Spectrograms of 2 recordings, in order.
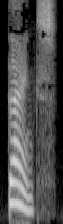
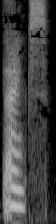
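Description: First: Sugary, sarcastic thanks; sweet on top, scornful under; mock sweetness. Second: Softer, creaky little thanks; gulp, then barely voice it. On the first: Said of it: "Biddy says with mock sweetness". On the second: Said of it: "in a soft, creaky voice". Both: A narrator's reading.

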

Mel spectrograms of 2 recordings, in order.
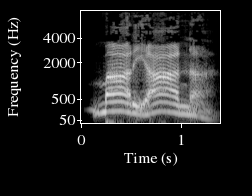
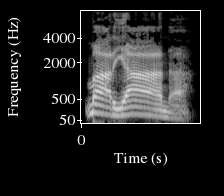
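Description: First: High, loud, drawn-out name; long, soaring exclamation; excited cry. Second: High, loud, stretched-out name; exasperated high-pitched rebuke; scolding. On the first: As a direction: cry out to your sister in amazement. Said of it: "she cried". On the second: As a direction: scold your sister by name. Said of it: "Signor Barbaro scolded". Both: A narrator's reading.

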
